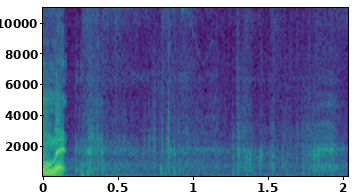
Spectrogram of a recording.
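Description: Quiet footsteps of a person walking, a few soft, scattered steps.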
